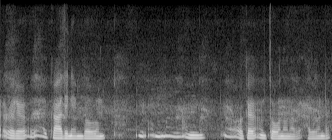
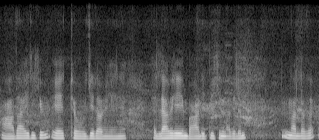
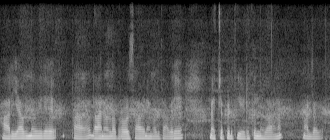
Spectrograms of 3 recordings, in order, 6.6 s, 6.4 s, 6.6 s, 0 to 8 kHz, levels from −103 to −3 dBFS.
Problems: background sounds at intervals, low volume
